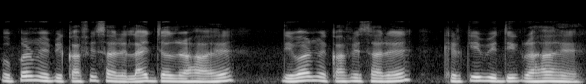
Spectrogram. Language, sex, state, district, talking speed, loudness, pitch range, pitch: Hindi, male, Arunachal Pradesh, Papum Pare, 195 wpm, -14 LUFS, 140-160 Hz, 150 Hz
